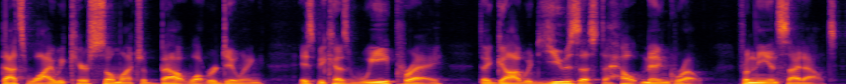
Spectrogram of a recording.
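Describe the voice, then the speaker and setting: Man, middle pitch, emphatic and direct, faith-based coaching talk on a podcast. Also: measured pace. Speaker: men's mentor and podcast co-host.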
